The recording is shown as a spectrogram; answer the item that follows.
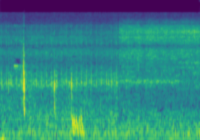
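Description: Faint hiss with a few soft clicks in the first second, the quiet sound of a handheld phone video moving through a still house.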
